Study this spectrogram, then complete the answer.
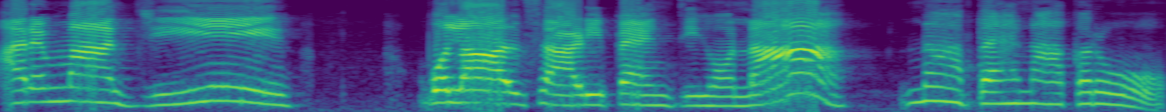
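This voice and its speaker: In a cartoonish character voice, a woman speaks very slowly at an extremely high, squeaky pitch. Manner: blunt, cheeky.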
